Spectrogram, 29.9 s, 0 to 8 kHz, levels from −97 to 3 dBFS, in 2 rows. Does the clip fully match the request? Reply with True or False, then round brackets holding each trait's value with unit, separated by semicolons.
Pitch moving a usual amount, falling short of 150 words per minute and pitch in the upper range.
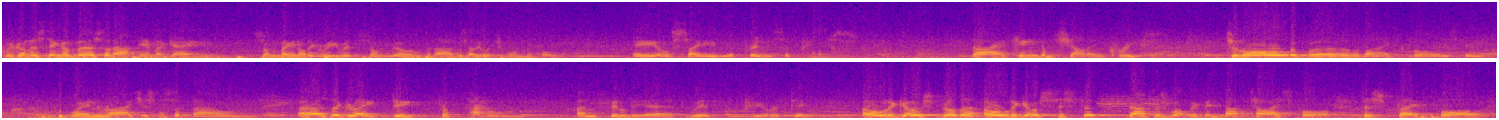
False (5.9 semitones; 135 wpm; 195 Hz)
